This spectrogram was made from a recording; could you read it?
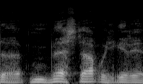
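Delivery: ordinary talk, nothing marked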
